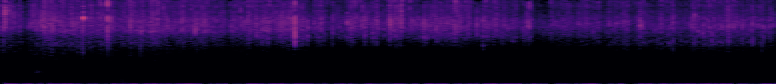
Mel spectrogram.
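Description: A small square of plastic artificial grass, held in one hand, is scratched and brushed with long acrylic nails. The result is a steady, quiet, bright crackling rustle of many fine scrapes over a low rumble.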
